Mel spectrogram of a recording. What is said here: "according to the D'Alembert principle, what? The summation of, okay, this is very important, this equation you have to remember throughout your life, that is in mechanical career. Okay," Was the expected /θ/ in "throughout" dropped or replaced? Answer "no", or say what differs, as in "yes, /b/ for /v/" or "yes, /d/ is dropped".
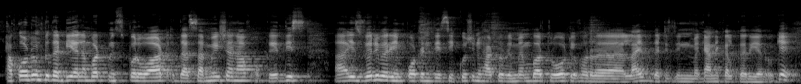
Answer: yes, /t/ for /θ/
